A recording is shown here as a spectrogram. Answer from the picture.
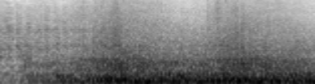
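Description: Deep rumbling intro sound effect that swells up over the first half-second or so and then holds loud.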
